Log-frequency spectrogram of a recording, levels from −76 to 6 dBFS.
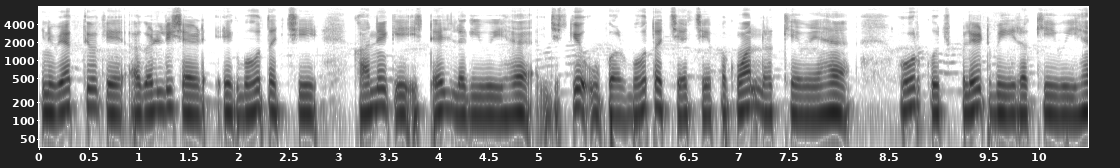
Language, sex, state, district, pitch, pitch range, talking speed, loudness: Hindi, male, Uttar Pradesh, Saharanpur, 135 Hz, 130-145 Hz, 165 wpm, -16 LUFS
